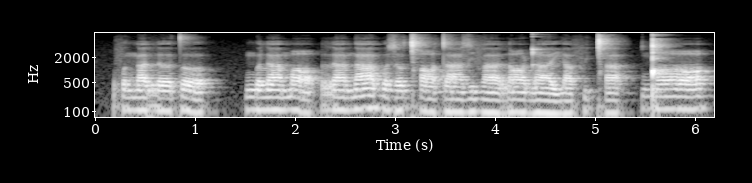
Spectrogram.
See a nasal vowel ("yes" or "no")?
no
